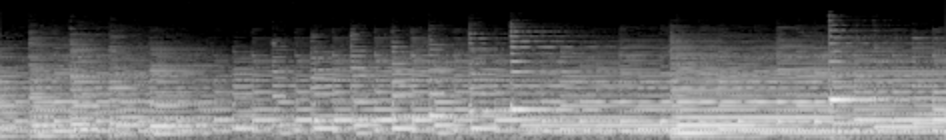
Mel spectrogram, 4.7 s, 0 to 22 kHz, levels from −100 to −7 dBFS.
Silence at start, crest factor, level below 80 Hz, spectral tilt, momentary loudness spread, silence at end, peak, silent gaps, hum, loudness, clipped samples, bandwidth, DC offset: 0 s; 14 dB; -52 dBFS; -7 dB/octave; 7 LU; 0 s; -6 dBFS; none; none; -22 LUFS; under 0.1%; 9.4 kHz; under 0.1%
